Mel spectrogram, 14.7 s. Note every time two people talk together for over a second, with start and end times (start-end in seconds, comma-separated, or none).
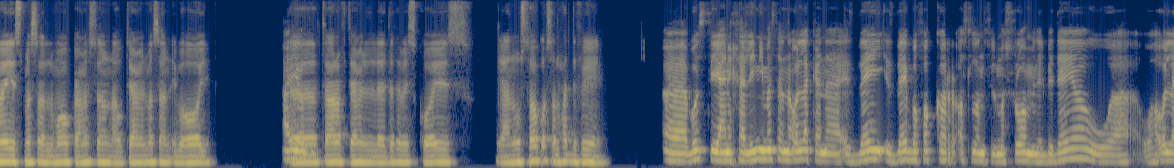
none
